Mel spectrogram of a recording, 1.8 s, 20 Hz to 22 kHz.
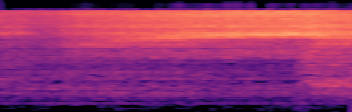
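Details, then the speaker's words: Oil-lubricated Apollo dental air compressor (single-head Copeland): purge air bleeding down to 0 with 100 PSI in the tank; smooth high-pitched air hiss that swells then eases, a normal purge bleed-down. "Alright, so that's our Purge air. And this guy is going to just bleed down to 0, and then we've got our 100 PSI."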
